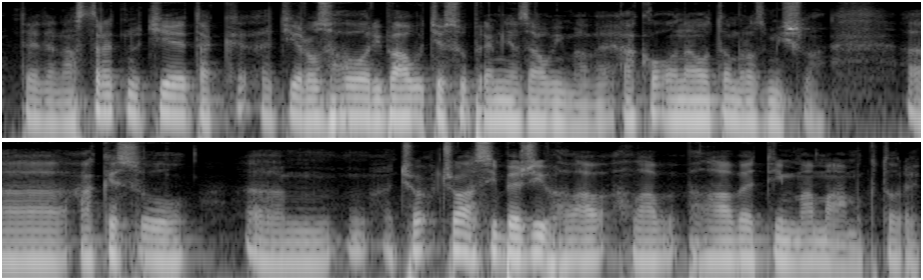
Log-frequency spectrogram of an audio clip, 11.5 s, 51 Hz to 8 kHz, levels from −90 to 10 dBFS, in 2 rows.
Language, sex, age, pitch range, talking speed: Slovak, male, 40-59, 100-120 Hz, 165 wpm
